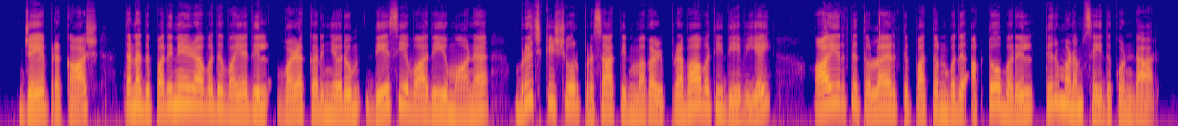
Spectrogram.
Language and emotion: Tamil, neutral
